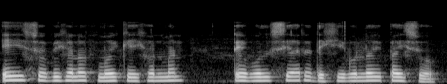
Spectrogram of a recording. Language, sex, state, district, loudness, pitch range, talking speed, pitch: Assamese, female, Assam, Kamrup Metropolitan, -16 LUFS, 165-180 Hz, 105 wpm, 175 Hz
